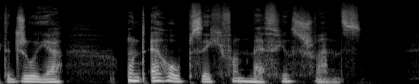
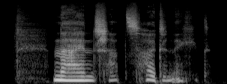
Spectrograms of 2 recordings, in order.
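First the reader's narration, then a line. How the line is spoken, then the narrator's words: Contented sigh. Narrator (German): sagte Julia und ließ sich wohlig seufzend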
